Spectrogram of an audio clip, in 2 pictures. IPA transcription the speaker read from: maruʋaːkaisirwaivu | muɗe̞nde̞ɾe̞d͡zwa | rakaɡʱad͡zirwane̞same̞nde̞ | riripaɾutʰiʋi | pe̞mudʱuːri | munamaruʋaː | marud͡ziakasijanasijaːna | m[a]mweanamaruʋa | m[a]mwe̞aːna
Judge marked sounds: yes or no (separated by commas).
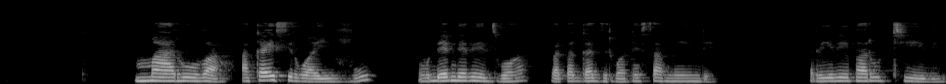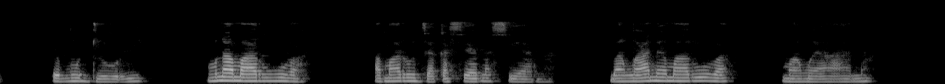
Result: yes, yes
